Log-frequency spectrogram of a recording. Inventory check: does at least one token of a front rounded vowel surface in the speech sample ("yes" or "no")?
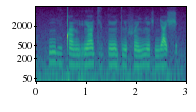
no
